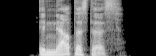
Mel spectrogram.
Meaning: strong/mixed nominative/accusative neuter singular superlative degree of inert
- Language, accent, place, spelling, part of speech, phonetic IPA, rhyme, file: German, Germany, Berlin, inertestes, adjective, [iˈnɛʁtəstəs], -ɛʁtəstəs, De-inertestes.ogg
